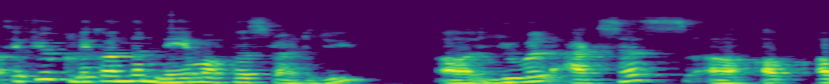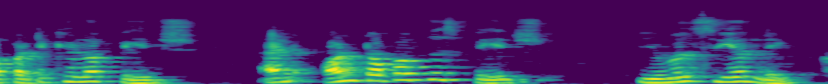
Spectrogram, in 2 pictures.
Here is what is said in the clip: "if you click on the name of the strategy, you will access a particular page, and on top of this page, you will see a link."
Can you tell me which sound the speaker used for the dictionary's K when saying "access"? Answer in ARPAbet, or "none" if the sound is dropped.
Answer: K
